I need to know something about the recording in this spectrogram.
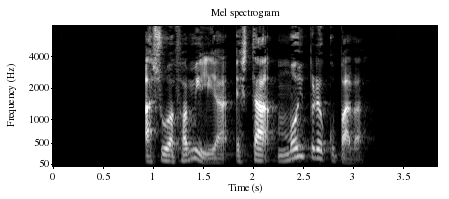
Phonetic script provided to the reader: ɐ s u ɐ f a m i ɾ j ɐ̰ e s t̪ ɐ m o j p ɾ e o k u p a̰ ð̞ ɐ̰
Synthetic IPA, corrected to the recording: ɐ s u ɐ f a m i l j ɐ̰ e s t̪ a m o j p ɾ e o k u p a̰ ð̞ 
